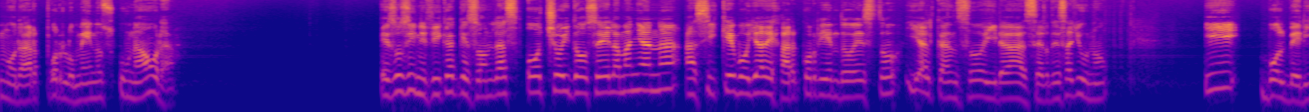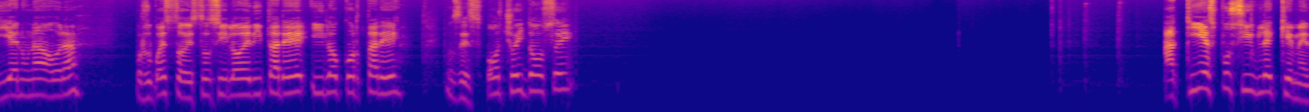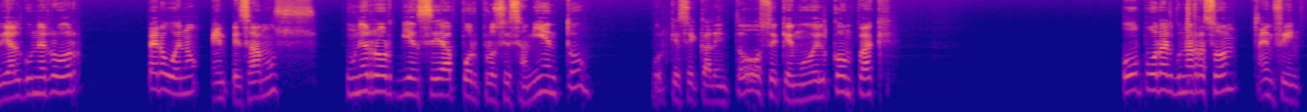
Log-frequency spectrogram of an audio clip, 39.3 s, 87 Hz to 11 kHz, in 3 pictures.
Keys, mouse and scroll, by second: 9.2 click, 9.8 click, 37.9 Return.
